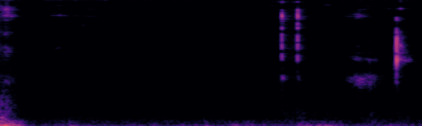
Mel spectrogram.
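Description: Computer mouse clicks while selecting spreadsheet cells: a few faint, sharp clicks spaced near the end, alone over quiet room noise.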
